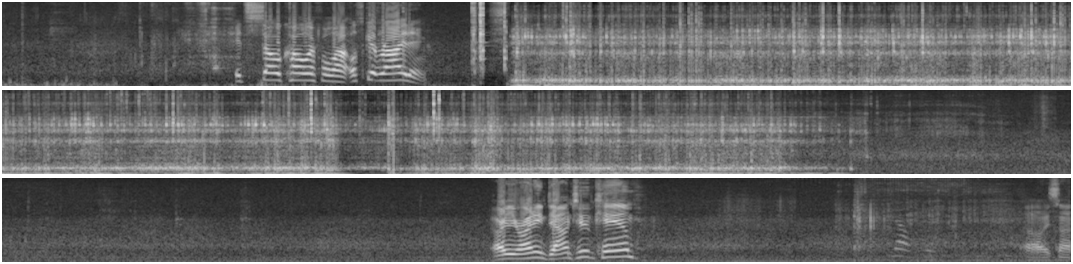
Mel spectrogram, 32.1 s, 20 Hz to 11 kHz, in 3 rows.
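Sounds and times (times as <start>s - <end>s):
bike rattles and knocks: 4.7s - 21.3s, 29.7s - 31.4s
mountain bike ride rushing noise: 4.9s - 22.8s, 28.4s - 32.0s.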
